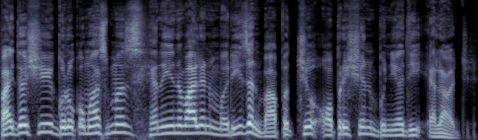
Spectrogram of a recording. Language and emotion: Kashmiri, neutral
